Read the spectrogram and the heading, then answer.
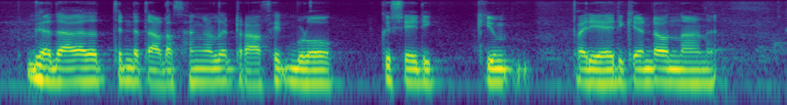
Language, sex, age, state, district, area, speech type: Malayalam, male, 18-30, Kerala, Pathanamthitta, rural, spontaneous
